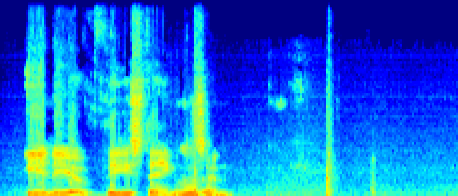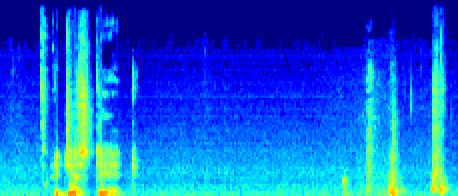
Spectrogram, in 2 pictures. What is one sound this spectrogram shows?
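A middle-aged man speaks with animation close to a microphone, in short bursts with pauses.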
